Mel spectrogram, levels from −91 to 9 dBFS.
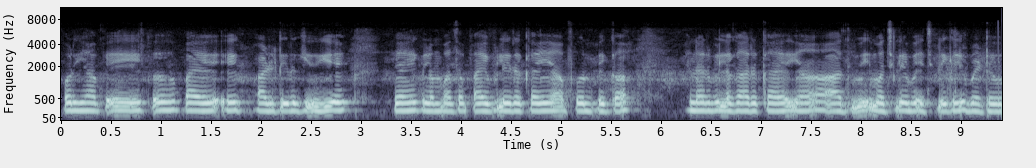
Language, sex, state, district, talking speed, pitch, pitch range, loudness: Hindi, female, Rajasthan, Jaipur, 225 wpm, 190 Hz, 185-195 Hz, -12 LUFS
